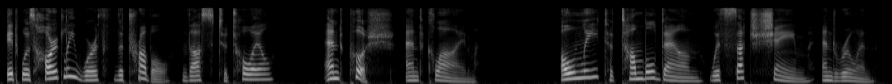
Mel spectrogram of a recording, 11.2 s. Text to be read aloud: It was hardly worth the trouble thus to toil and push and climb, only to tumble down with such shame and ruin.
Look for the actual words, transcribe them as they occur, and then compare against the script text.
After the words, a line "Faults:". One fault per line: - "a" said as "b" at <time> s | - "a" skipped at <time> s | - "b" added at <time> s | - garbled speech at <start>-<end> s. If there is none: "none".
It was hardly worth the trouble thus to toil and push and climb, only to tumble down with such shame and ruin.
Faults:
none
